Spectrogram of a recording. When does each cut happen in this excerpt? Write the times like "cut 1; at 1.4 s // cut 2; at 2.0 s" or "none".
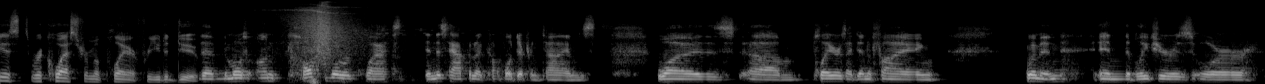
cut 1; at 2.0 s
